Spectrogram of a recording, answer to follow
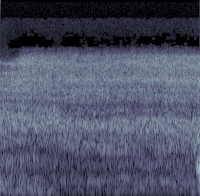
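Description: Steady rushing background noise coming through a remote caller's open microphone on a call line. It is even and hiss-like, with no distinct events.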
